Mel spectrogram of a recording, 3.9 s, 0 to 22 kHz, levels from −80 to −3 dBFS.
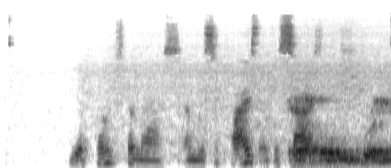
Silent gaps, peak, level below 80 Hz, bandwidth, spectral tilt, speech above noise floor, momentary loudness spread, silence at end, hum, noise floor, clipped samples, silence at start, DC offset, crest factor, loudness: none; -4 dBFS; -60 dBFS; 15.5 kHz; -5 dB/octave; 48 dB; 15 LU; 0 s; none; -69 dBFS; under 0.1%; 0.1 s; under 0.1%; 18 dB; -21 LUFS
